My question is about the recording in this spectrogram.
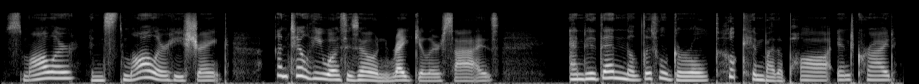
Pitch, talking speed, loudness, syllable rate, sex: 220 Hz, 155 wpm, -16 LUFS, 4.0 syllables/s, female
